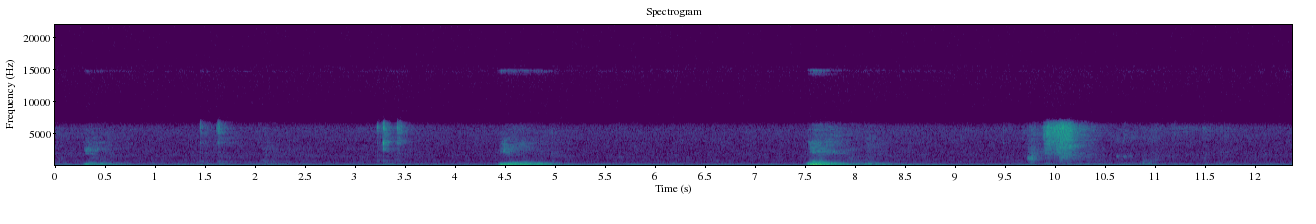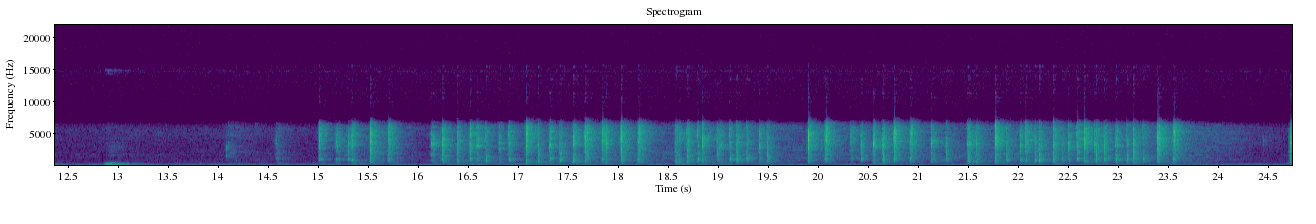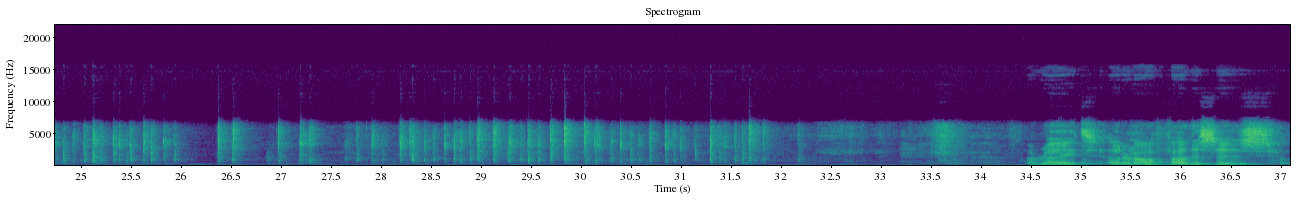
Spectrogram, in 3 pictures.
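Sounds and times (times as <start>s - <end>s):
typing on keyboard: 3.2s - 3.5s, 15.0s - 23.8s, 24.7s - 32.3s.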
